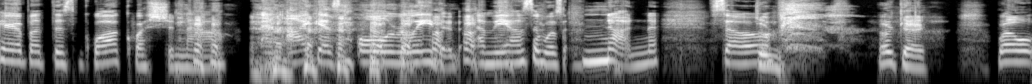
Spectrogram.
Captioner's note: laughter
